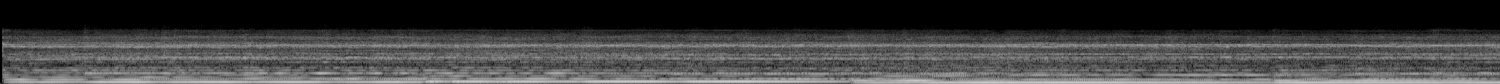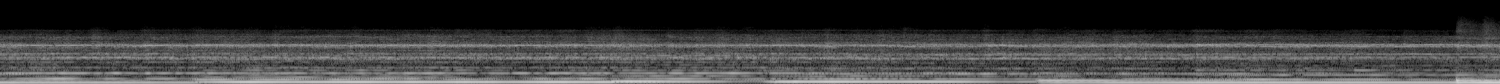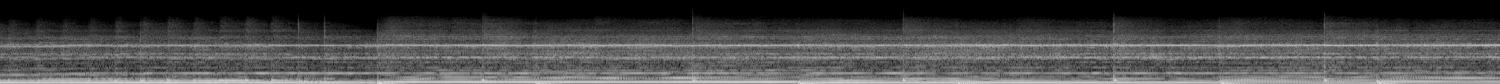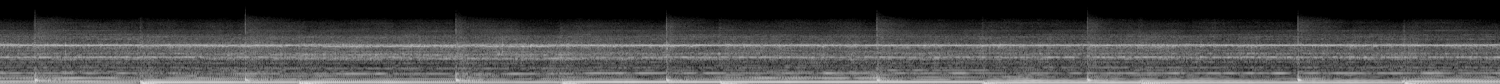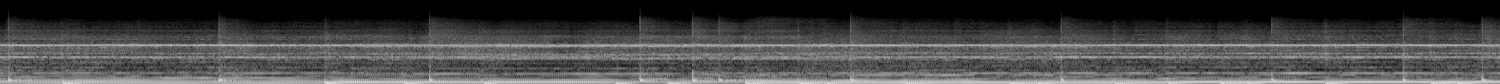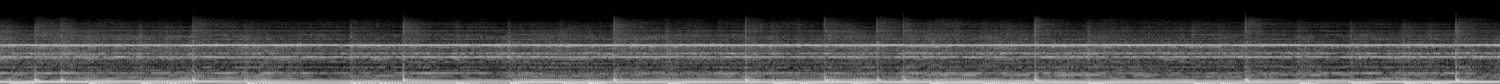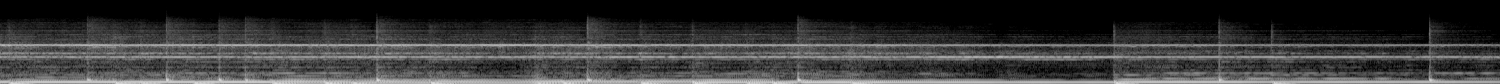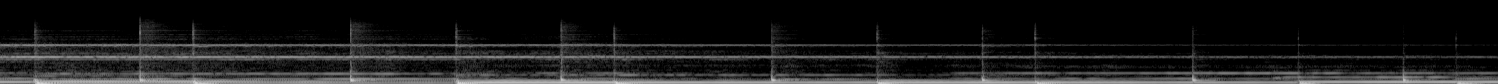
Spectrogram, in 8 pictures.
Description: dreamy | atmospheric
